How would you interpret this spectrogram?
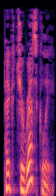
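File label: "picturesquely", British English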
